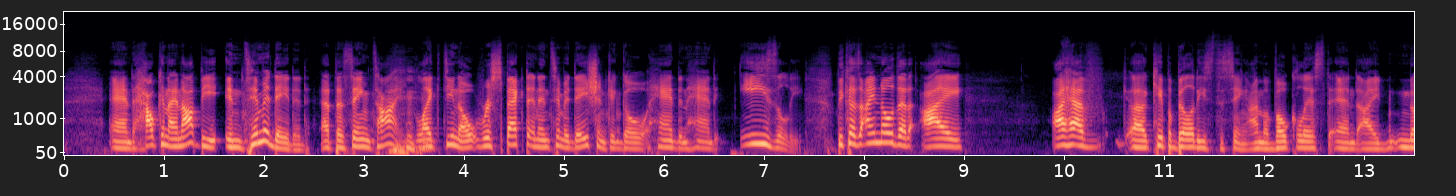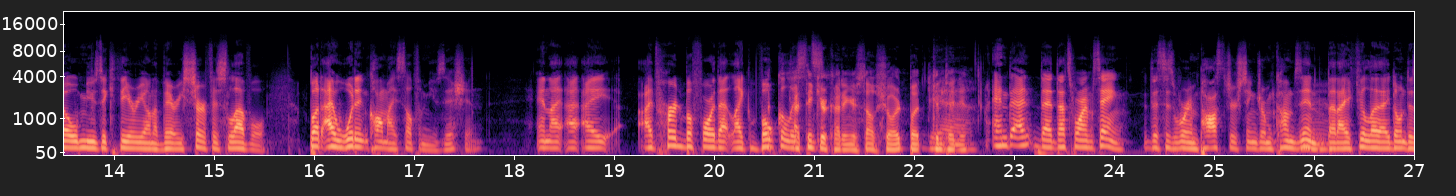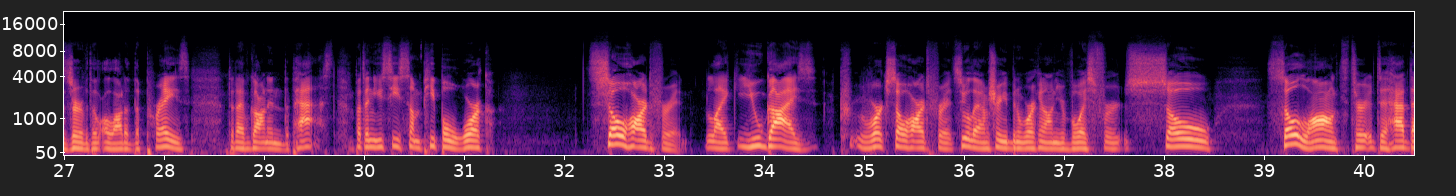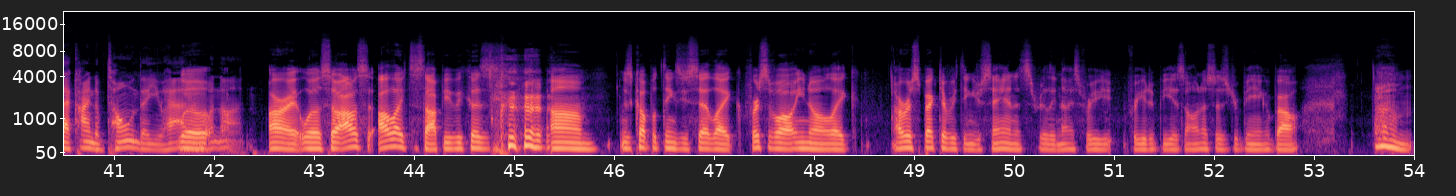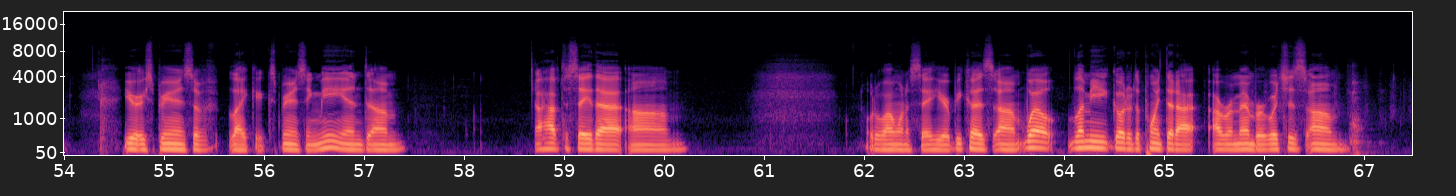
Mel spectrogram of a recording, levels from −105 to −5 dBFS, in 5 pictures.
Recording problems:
muffled; slightly; fading above 3.5 kHz

